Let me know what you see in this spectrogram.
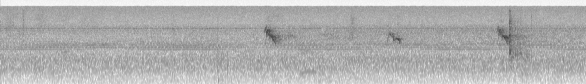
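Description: A songbird calling: three short, high, whistled notes that each fall in pitch, a second or so apart, the last the loudest, over a steady background hiss.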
